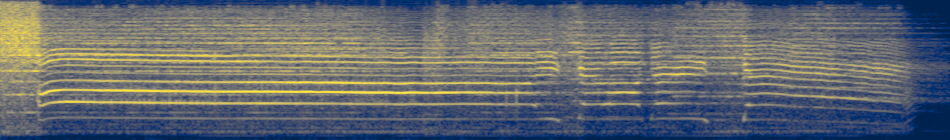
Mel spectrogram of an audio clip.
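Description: An ambulance siren blares loud, holding a steady, piercing tone for about nine seconds with a few brief dips in pitch before cutting off.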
